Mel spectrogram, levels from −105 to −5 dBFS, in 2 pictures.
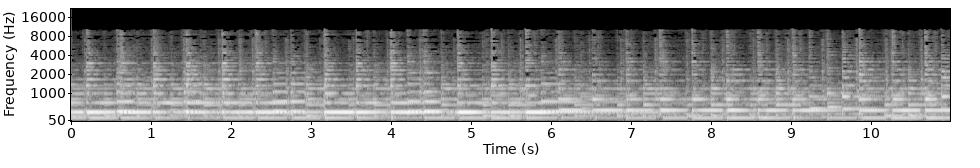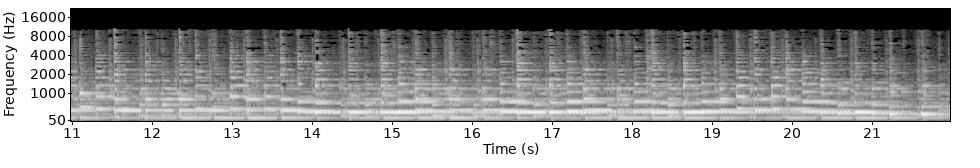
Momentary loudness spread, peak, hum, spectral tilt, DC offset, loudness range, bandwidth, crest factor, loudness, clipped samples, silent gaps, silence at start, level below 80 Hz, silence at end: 6 LU; -4 dBFS; none; -7 dB/octave; under 0.1%; 4 LU; 10.5 kHz; 14 dB; -17 LUFS; under 0.1%; none; 0 s; -54 dBFS; 0 s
